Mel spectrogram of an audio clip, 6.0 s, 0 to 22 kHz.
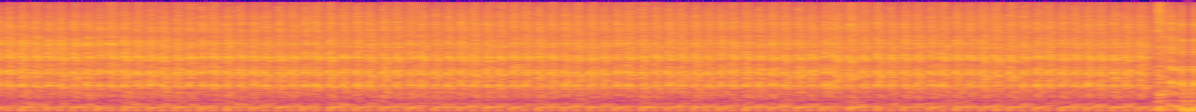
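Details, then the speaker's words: DeLorean fitted with a Ferrari V8 and FuelTech FT700PLUS management, during first start attempts: fast, choppy, lumpy pulses of about four a second; it fires but runs rough and won't settle. A lean mixture is suspected, with fire from the exhaust. "Aqui tá pobre. Fogo no escape. É porque ele tá querendo pegar, né?"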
